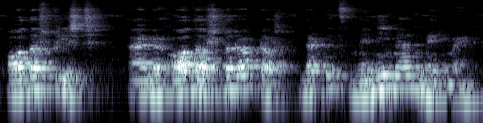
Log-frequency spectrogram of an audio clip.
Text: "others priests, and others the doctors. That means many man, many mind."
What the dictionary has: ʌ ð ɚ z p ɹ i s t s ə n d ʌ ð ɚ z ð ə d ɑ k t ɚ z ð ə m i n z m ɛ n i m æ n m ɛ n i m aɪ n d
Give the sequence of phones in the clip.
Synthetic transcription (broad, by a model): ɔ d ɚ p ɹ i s t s ə n d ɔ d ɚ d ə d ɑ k t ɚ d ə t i z m ɛ n i m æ n m ɛ n i m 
